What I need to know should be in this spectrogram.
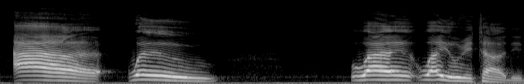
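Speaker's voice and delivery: high, loud, very slow drawl with "ah" dragged out. Reading a chat request, doing Costa reacting to Conor's pic. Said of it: "Impression of Costa, Costa tweeting at Conor".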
